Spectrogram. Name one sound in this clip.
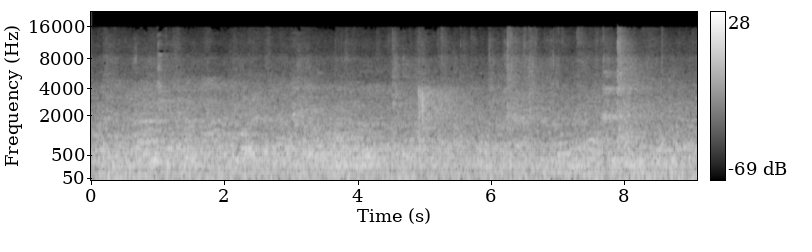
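Shuttlecocks are struck with rackets, with sharp pops now and then.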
